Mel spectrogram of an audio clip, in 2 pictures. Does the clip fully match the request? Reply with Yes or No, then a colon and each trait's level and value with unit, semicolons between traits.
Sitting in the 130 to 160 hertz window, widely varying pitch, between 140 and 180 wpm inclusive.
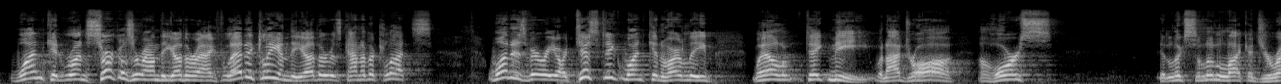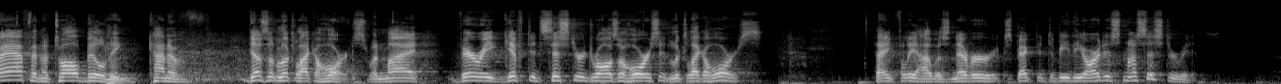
No: medium, 180 Hz; wide, 6.4 semitones; average, 175 wpm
